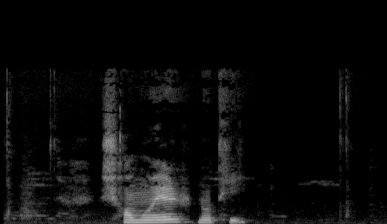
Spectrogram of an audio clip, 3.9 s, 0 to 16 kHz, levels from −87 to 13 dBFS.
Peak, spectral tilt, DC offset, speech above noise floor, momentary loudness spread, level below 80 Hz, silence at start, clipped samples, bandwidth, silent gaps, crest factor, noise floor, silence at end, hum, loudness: -6 dBFS; -5 dB/octave; under 0.1%; 44 dB; 14 LU; -66 dBFS; 1.05 s; under 0.1%; 11.5 kHz; none; 22 dB; -68 dBFS; 1.4 s; none; -24 LUFS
